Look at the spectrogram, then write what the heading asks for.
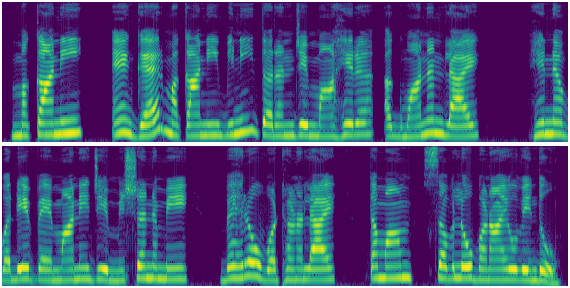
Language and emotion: Sindhi, neutral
